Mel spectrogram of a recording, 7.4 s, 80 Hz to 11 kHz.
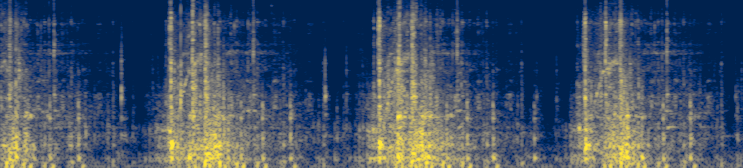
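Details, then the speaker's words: Toro 22-inch Recycler mower, oil drained to level, air filter box removed, spark plug connected; three recoil pulls, engine spins but never catches, starved of fuel by a clogged carburetor main jet. "should we give it some some go-go juice ah let's see i thought it would crank up though"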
